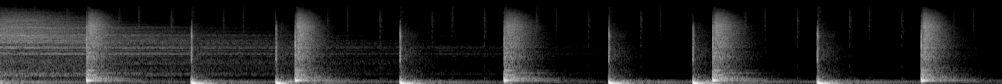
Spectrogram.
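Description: Drum bus (kick, snare, hi-hats and cymbal) played through a tape-saturation plugin with its high-end shaping pushed up, giving the top end sizzle. One hard hit about every second, with a crash cymbal ringing out after the first.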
